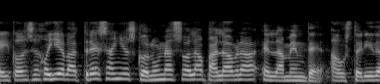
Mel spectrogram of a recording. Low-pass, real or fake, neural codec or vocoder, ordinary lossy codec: none; fake; codec, 16 kHz, 2 kbps, X-Codec, HuBERT features, trained on balanced general audio; none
